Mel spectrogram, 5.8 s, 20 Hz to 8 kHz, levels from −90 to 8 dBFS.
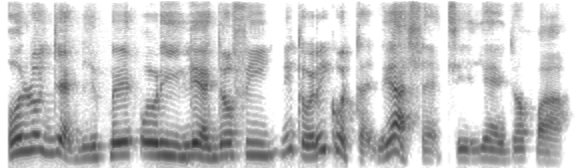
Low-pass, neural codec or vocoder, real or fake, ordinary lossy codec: none; codec, 16 kHz, 2 kbps, X-Codec, HuBERT features, trained on balanced general audio; fake; none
